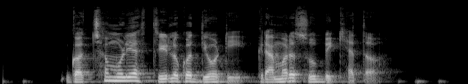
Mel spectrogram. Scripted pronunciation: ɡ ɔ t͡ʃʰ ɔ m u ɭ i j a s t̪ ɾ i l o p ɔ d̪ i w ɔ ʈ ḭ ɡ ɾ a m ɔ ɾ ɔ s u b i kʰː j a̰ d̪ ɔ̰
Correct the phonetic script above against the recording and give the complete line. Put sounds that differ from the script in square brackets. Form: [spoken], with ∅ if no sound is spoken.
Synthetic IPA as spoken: ɡ ɔ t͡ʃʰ ɔ m u ɭ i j a s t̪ ɾ i l o [k] ɔ d̪ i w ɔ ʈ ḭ ɡ ɾ a m ɔ ɾ ɔ s u b i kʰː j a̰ [t̪] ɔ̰

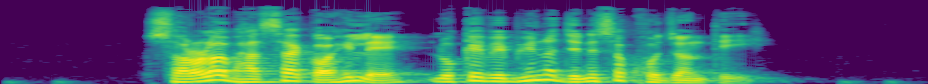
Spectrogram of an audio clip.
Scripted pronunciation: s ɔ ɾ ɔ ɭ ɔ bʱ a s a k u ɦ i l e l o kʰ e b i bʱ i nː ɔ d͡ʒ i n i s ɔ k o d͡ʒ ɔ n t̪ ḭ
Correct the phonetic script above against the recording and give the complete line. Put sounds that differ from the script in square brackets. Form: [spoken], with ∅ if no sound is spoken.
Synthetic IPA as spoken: s ɔ ɾ ɔ ɭ ɔ bʱ a s a k [ɔ] ɦ i l e l o [k] e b i bʱ i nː ɔ d͡ʒ i n i s ɔ [kʰ] o d͡ʒ ɔ n t̪ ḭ

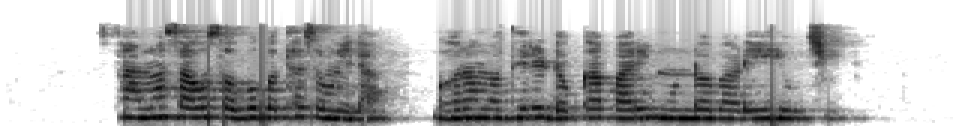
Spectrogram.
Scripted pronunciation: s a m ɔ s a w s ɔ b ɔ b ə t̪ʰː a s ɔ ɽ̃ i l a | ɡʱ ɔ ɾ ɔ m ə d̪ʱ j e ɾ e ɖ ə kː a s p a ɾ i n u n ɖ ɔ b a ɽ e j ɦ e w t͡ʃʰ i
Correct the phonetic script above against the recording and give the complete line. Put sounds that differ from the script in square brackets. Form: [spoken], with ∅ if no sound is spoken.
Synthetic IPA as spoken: s a m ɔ s a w s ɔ b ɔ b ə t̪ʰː a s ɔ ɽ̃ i l a | ɡʱ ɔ ɾ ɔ m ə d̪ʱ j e ɾ e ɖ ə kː a [∅] p a ɾ i [m] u [ɳ] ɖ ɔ b a ɽ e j ɦ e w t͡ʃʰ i

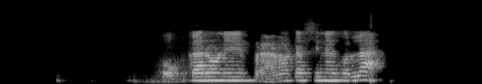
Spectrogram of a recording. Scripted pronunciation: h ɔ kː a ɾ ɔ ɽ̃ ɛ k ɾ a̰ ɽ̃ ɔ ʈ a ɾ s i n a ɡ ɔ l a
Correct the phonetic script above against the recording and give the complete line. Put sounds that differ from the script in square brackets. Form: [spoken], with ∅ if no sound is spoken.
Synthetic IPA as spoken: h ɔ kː a ɾ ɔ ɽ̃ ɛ [p] ɾ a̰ ɽ̃ ɔ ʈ a [∅] s i n a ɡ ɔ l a

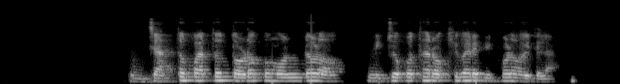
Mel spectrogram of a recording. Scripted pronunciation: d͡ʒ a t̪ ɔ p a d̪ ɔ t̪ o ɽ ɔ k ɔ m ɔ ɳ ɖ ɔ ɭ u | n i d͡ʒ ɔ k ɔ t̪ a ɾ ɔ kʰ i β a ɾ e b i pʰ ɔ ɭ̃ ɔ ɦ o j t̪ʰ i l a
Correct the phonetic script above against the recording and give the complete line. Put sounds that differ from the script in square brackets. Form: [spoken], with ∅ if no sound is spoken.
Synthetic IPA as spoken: d͡ʒ a t̪ ɔ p a [t̪] ɔ t̪ [ɔ] ɽ ɔ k ɔ m ɔ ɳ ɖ ɔ ɭ [ɔ] | n i d͡ʒ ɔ k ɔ [t̪ʰ] a ɾ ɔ kʰ i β a ɾ e b i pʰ ɔ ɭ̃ ɔ ɦ o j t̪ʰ i l a

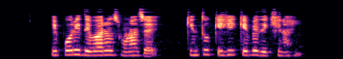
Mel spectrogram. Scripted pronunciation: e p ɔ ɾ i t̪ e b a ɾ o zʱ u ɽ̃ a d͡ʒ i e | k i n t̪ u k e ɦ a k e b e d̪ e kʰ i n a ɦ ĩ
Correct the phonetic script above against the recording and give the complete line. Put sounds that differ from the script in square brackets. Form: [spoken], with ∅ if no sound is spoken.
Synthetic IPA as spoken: e p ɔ ɾ i [d̪] e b a ɾ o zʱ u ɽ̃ a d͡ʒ [a] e | k i n t̪ u k e ɦ [i] k e b e d̪ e kʰ i n a ɦ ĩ

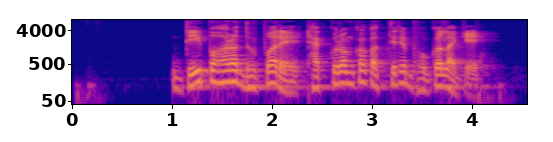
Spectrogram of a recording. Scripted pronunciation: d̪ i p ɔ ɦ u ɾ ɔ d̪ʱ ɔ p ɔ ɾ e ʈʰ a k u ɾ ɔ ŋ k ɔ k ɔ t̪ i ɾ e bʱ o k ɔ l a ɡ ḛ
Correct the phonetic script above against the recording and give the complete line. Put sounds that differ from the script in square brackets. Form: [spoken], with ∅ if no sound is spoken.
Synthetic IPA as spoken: d̪ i p ɔ ɦ [ɔ] ɾ ɔ d̪ʱ [u] p ɔ ɾ e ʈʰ a k u ɾ ɔ ŋ k ɔ k ɔ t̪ i ɾ e bʱ o [ɡ] ɔ l a ɡ ḛ

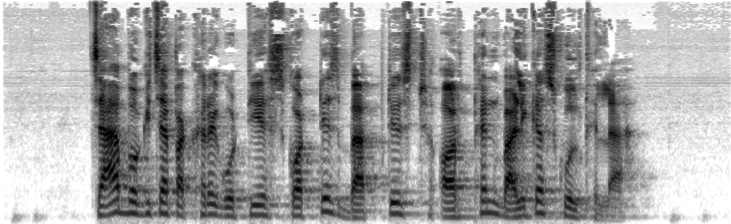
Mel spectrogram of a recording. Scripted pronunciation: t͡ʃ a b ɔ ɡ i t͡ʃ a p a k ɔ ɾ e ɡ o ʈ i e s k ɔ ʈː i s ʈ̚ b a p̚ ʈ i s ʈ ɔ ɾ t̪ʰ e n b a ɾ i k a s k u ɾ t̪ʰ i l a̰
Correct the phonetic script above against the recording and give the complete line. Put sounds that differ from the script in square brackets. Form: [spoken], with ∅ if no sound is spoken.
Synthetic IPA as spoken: t͡ʃ a b ɔ ɡ i t͡ʃ a p a [kʰ] ɔ ɾ e ɡ o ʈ i e s k ɔ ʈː i s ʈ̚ b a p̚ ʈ i s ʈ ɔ ɾ t̪ʰ e n b a [ɭ] i k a s k u [l] t̪ʰ i l a̰

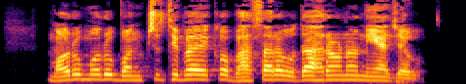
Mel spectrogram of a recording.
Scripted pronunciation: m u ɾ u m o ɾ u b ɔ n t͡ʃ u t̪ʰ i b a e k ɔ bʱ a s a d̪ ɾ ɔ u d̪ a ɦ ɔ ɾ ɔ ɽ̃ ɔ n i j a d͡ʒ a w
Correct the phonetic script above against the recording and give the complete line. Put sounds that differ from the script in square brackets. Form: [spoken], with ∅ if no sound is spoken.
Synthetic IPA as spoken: m [ɔ] ɾ u m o ɾ u b ɔ n t͡ʃ u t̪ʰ i b a e k ɔ bʱ a s a [∅] ɾ ɔ u d̪ a ɦ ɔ ɾ ɔ ɽ̃ ɔ n i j a d͡ʒ a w

